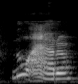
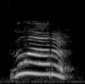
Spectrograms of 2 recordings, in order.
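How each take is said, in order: First: Não era, stressed on Não and a bit louder; a firm no on Não era; Não era said firmly on Não; firm denial. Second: Não era, with Não much higher and louder; Não era nearly cried out, Não on top; emphatic high denial. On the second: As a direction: punch Não, up high and loud. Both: Real, not acted. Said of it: "repeats it stronger".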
